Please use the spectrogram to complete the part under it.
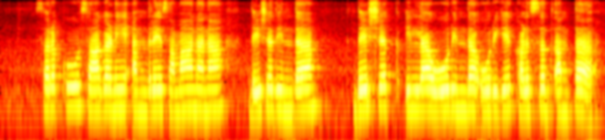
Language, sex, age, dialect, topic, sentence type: Kannada, female, 36-40, Central, banking, statement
